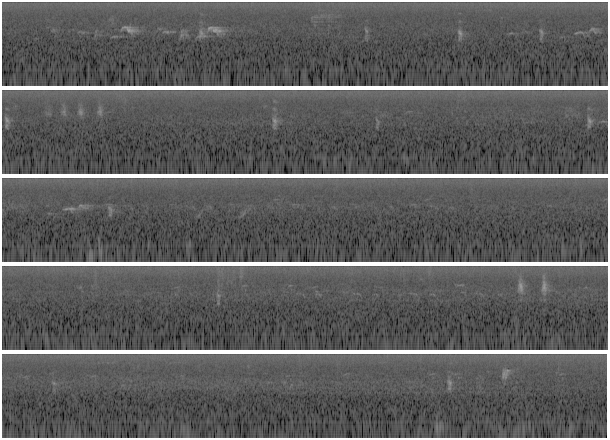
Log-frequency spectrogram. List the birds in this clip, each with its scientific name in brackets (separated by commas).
Crested Francolin (Ortygornis sephaena), Northern Puffback (Dryoscopus gambensis), Gray-backed Camaroptera (Camaroptera brevicaudata), White-bellied Go-away-bird (Corythaixoides leucogaster), White-browed Robin-Chat (Cossypha heuglini), African Paradise-Flycatcher (Terpsiphone viridis)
